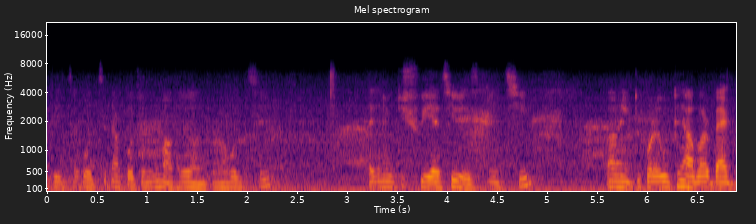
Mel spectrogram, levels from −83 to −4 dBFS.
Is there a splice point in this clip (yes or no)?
no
